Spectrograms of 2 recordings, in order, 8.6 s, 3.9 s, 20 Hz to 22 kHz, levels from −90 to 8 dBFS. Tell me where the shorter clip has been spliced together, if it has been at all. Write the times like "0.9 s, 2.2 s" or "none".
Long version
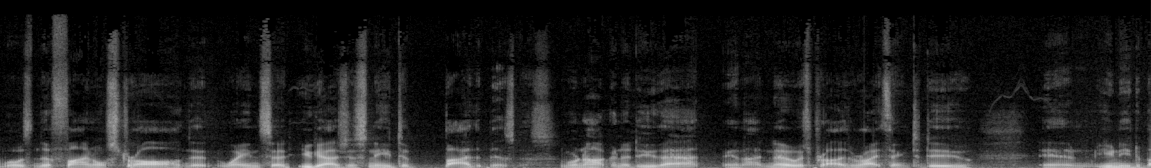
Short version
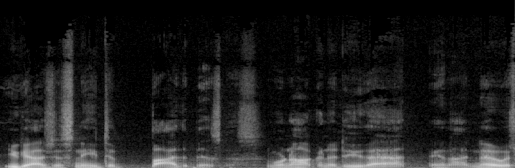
none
